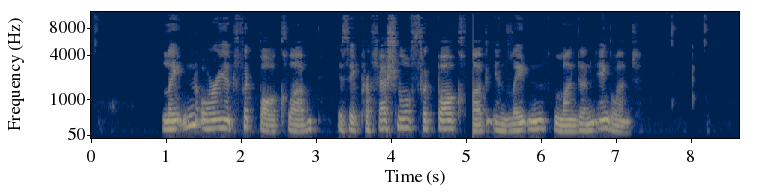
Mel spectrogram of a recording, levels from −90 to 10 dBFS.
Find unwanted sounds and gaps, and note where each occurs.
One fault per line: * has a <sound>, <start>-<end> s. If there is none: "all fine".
* has a dropout, 5.0-5.1 s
